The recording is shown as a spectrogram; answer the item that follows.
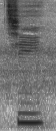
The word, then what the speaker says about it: q: The first set is ji, qi, xi. The letter J is pronounced as ji, like the beginning of jeans. Ji, jiao. Then we have the letter Q, which is pronounced as qi, qi, like cheese.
